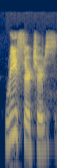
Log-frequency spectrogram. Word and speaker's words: researchers: Researchers. Yeah, and just to emphasize the first syllable. The first part is up.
